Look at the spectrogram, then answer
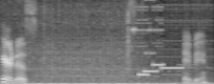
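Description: A woman's voice: lowish voice, animated, very slow, gravelly, background noise. A young woman giving casual game playthrough commentary into a close desk microphone at home. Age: young adult. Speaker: game streamer. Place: small home room, indoors. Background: game ambience.

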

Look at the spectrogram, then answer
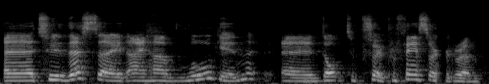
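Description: A woman hosting a tabletop game stream as game master, chatty and quick with asides and laughter. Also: fairly low pitch, expressive. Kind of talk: casual stream intro.

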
